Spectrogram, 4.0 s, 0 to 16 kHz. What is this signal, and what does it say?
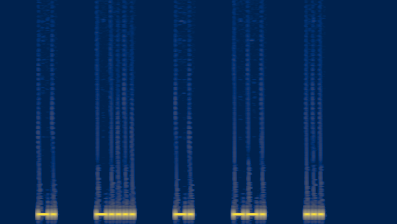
Morse code, heard as a keyed tone, about 36 wpm, spaced as for 16 wpm, 700 Hz. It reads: N6NGS
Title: USA Call Signs - 5 Characters - 4x Character Spacing - 35wpm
